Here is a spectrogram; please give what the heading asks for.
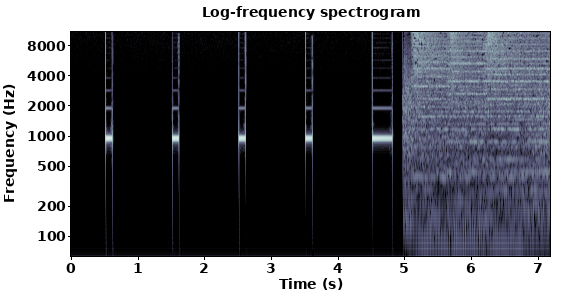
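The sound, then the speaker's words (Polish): Noon time signal on Polish Radio's Program Three: four short, evenly spaced high beeps about a second apart, then a longer fifth beep, immediately followed by a dense, continuous sound. “Wybiła 12. Program Trzeci Polskiego Radia.”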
